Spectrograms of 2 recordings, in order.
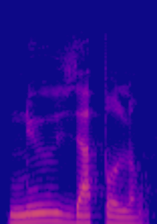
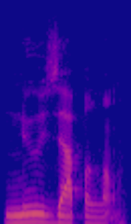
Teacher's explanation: You get this little liaison between that S and the vowel, the A at the beginning of it.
